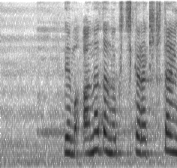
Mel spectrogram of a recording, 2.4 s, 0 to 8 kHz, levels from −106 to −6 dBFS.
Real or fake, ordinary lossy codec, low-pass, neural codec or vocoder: fake; none; none; codec, 16 kHz, 16 kbps, FunCodec, trained on Chinese and English, 50 frames a second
